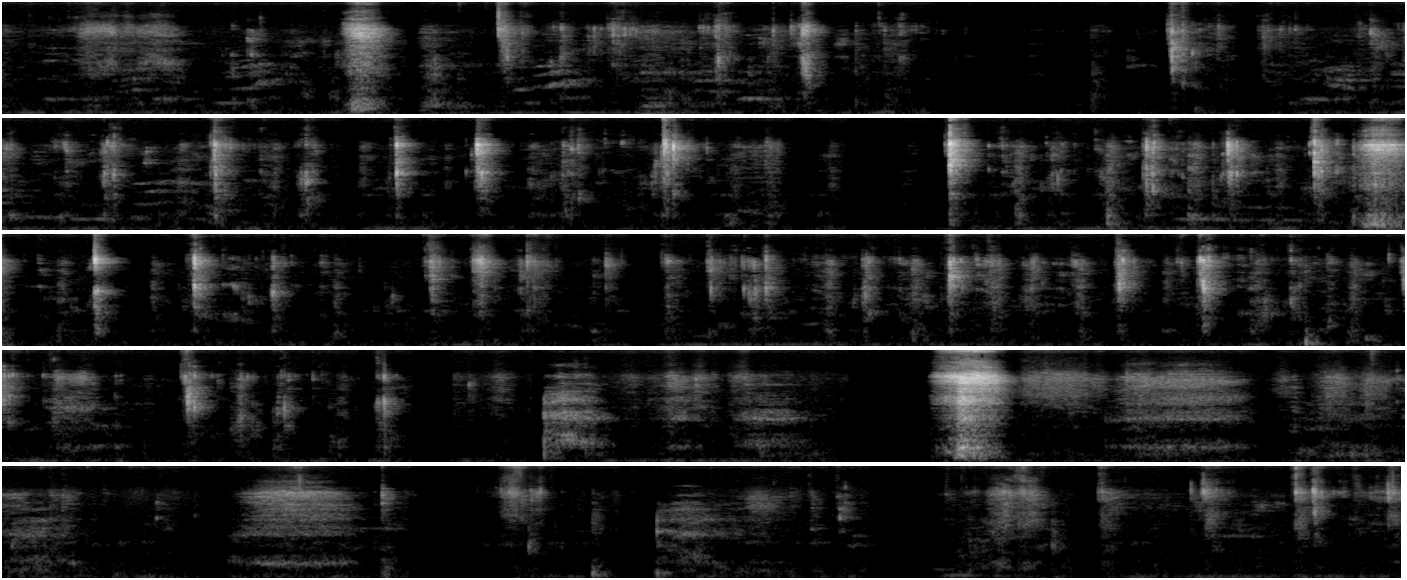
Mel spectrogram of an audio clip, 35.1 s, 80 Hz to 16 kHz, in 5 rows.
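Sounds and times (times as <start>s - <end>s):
person chewing and biting food: 7.5s - 11.0s, 11.7s - 23.1s, 33.0s - 35.0s.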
